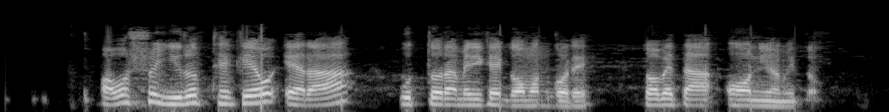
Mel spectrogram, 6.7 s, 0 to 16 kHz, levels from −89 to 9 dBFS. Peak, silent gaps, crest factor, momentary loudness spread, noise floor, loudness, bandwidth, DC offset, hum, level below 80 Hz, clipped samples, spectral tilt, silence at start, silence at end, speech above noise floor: -2 dBFS; none; 14 dB; 8 LU; -57 dBFS; -14 LUFS; 7 kHz; under 0.1%; none; -54 dBFS; under 0.1%; -7 dB/octave; 0.75 s; 0.55 s; 44 dB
